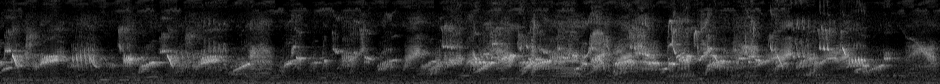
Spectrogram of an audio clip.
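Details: Many birds chirping together in a Bangladeshi village: a dense, continuous chorus of high, quick twittering and chattering notes overlapping without pause, with a soft low background hum.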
